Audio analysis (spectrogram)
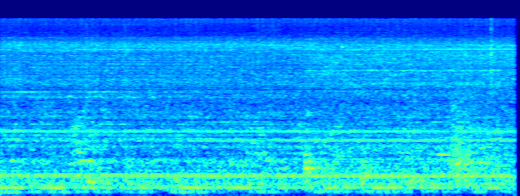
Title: How dialysis machine runs #dialysis #machine #asmr #patient #sound #viral #short #shorts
